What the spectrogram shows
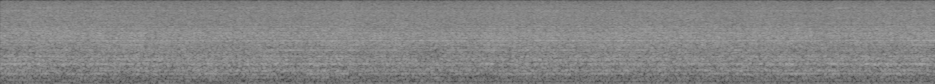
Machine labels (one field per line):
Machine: fan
